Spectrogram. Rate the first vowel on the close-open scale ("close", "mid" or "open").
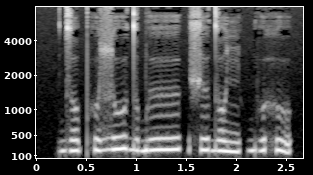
mid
